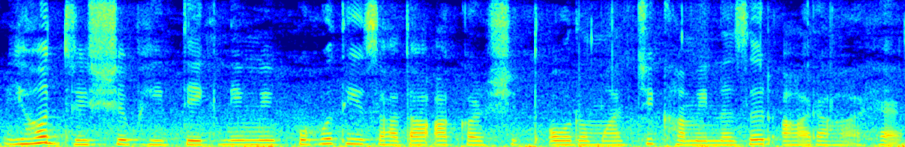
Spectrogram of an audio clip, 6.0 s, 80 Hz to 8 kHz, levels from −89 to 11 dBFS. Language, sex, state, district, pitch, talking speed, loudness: Hindi, female, Punjab, Fazilka, 215 Hz, 160 wpm, -20 LUFS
